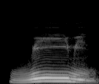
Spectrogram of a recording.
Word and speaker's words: women: A가 E로 바뀌는 건데 발음이 좀 달라져요. woman, women 이렇게 읽어요.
